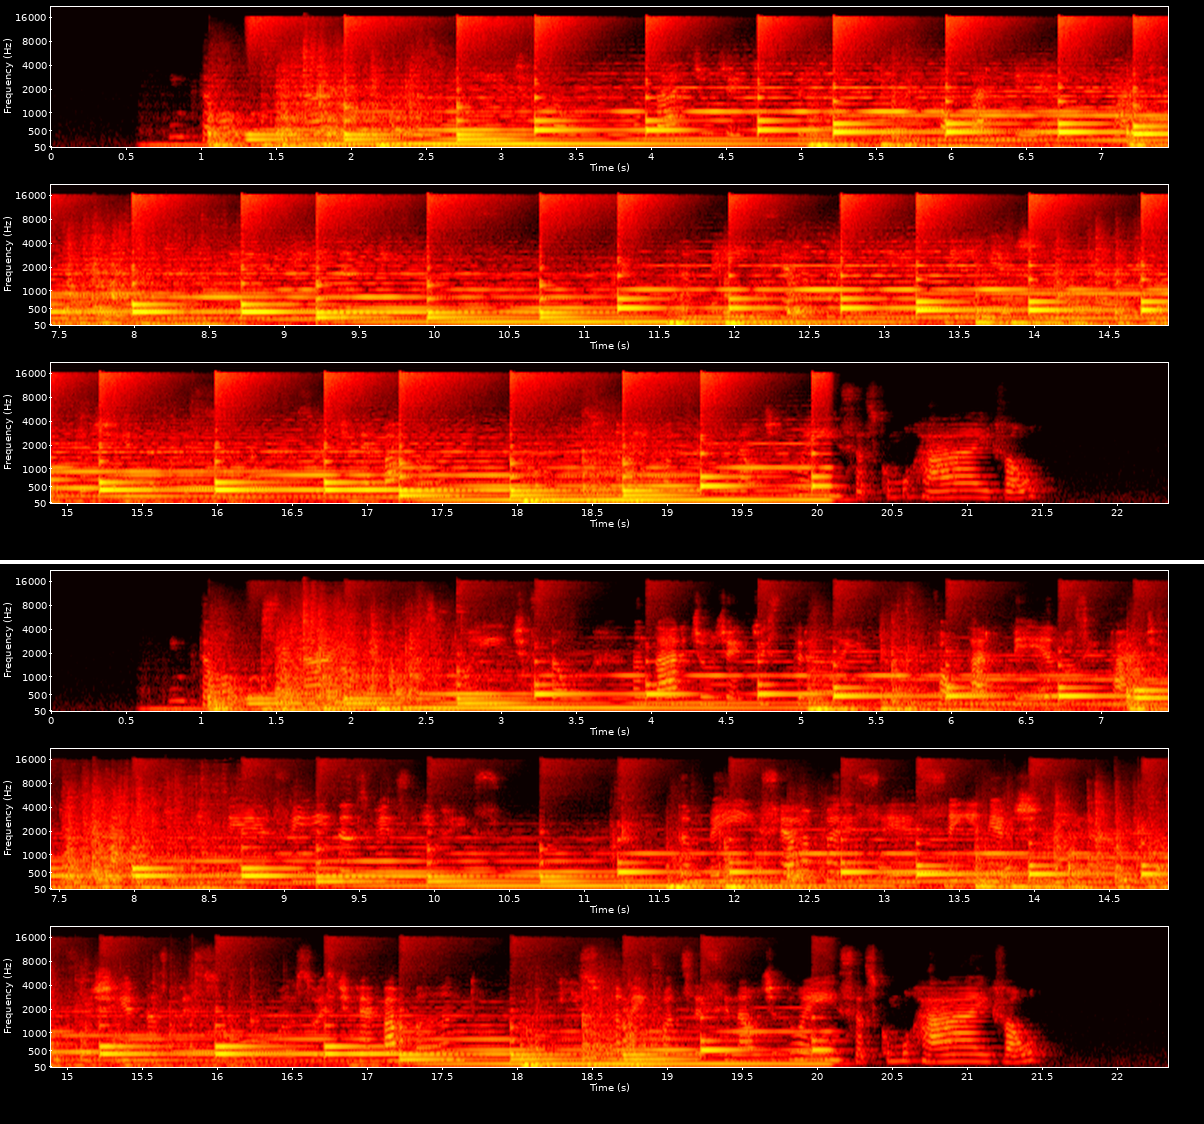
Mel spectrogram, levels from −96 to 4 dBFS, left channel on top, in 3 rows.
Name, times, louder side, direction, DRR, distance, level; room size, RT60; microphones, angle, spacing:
sound 1, 0.6-3.5 5.0-9.7 11.2-16.5 16.9-17.1 18.0-19.0, equal, 20° right, 1.2 m, -37 dB
voice 1, 0.8-10.4 11.6-21.4, right 3 dB, 45° right, 6 dB, 1.0 m, -45 dB
sound 2, 1.3-20.1, left 4 dB, 65° left, 0.4 m, -30 dB
11.0 x 3.8 x 3.9 m, 0.32 s
head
